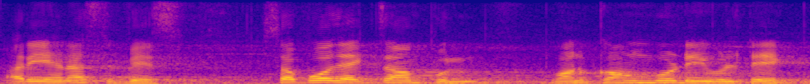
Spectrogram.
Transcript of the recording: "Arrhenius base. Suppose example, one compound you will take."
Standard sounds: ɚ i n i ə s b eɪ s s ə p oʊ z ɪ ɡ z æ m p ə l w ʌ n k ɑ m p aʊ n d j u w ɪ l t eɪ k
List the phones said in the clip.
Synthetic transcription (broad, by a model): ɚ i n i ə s b eɪ s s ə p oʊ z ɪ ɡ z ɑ m p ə l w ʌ n k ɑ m b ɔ d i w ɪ l t eɪ k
